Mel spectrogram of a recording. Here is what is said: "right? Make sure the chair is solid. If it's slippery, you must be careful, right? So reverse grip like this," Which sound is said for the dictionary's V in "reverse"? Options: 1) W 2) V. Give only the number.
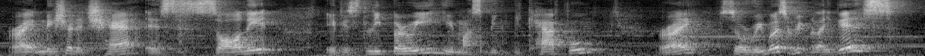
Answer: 1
